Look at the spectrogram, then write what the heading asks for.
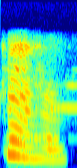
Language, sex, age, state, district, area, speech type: Bengali, female, 45-60, West Bengal, Darjeeling, rural, conversation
